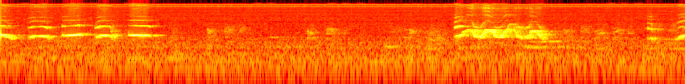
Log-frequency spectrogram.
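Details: A male pet cockatiel performs a funny chirp routine indoors: quick bright chirps in a rapid burst, a short pause, then a louder, rougher cluster of squawky chirps.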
